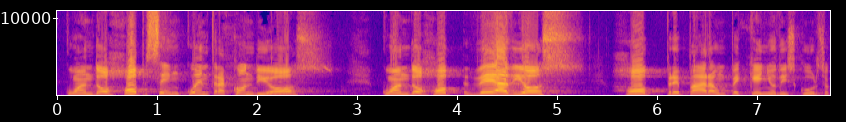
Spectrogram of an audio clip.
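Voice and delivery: solemn pulpit build-up; slow emphatic preaching. Acted. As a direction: build toward Job's meeting with God.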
